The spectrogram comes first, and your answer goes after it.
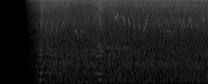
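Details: A European honey bee stuck on a milkweed flower, struggling to get free, gives a low, steady buzz against a hissing background.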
